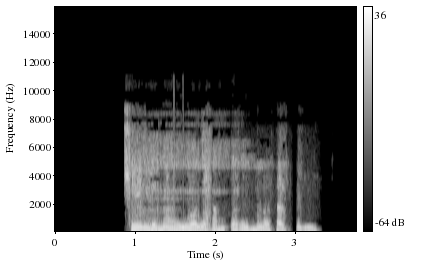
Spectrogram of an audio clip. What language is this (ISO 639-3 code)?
pus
